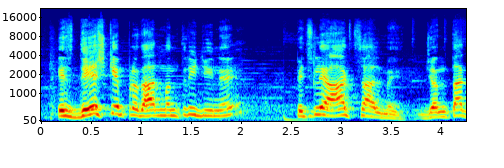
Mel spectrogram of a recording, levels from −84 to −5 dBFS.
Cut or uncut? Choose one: uncut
